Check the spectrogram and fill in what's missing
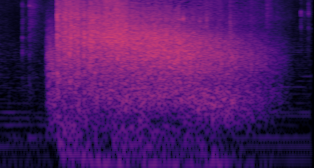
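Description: Artillery fire in the WWII strategy game Panzer Corps Gold: a single loud, heavy booming blast that bursts in suddenly and rumbles on for about two seconds before fading.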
